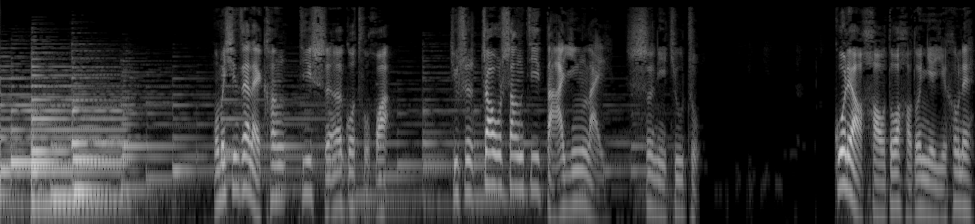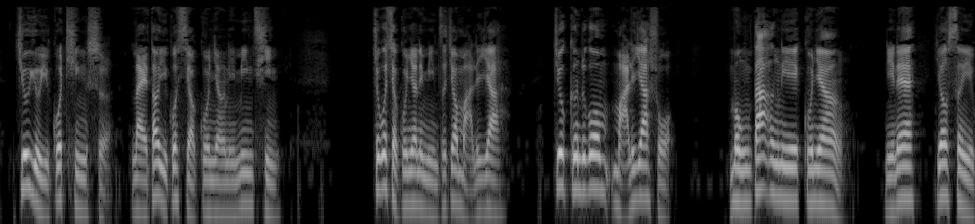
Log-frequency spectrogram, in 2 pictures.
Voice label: good news shan, drama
